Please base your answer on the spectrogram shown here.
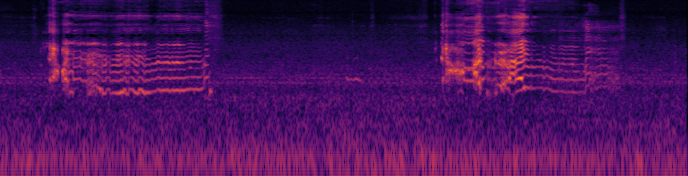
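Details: A pet French Bulldog 'talks' to his owner. Two drawn-out, wobbling, moaning vocalizations, each lasting about a second and a half, separated by a quiet gap with a low background hum.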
